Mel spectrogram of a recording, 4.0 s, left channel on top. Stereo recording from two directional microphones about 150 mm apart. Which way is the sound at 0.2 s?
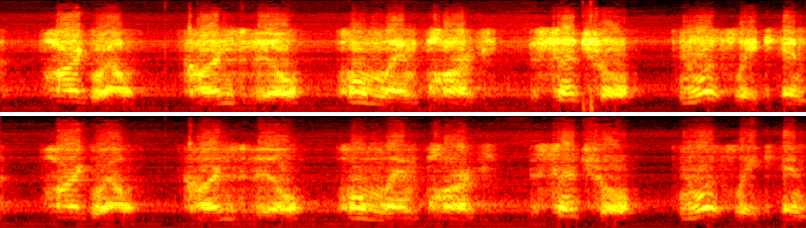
30° left (ahead or behind).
